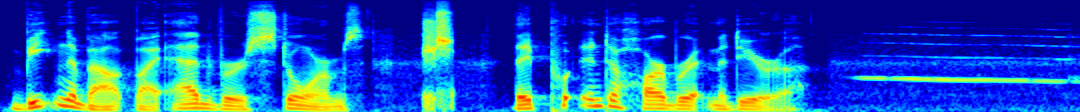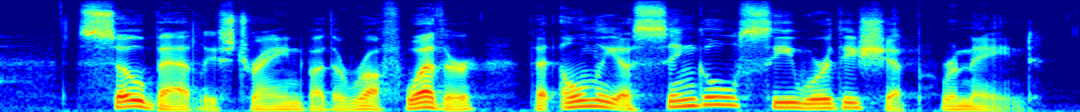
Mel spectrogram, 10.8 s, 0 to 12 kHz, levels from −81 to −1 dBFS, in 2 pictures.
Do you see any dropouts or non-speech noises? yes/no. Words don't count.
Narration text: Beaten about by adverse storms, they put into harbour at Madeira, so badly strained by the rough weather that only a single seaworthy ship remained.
yes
